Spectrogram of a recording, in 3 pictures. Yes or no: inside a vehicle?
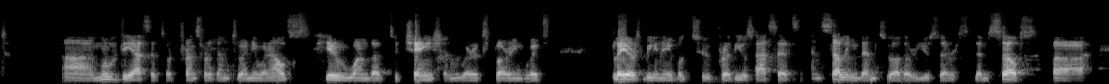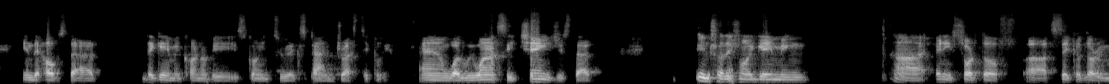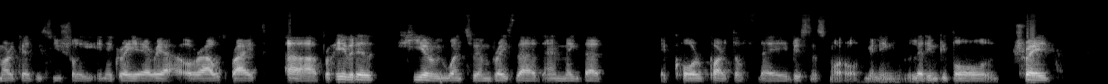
no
